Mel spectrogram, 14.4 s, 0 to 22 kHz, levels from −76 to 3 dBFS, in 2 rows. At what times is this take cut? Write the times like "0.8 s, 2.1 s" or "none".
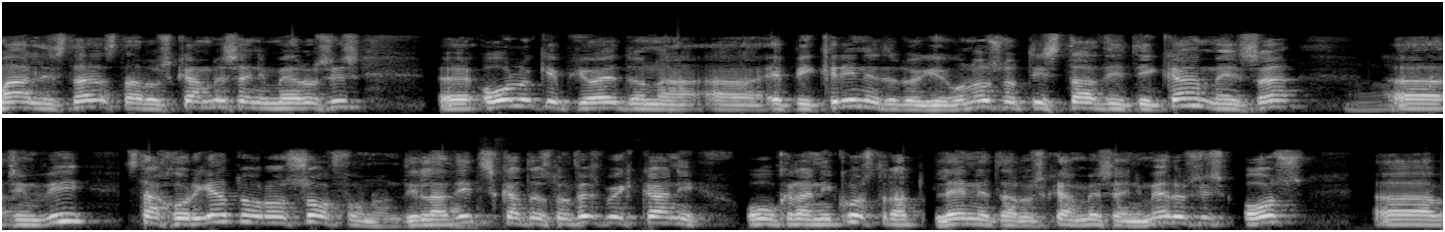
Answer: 7.2 s, 11.8 s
